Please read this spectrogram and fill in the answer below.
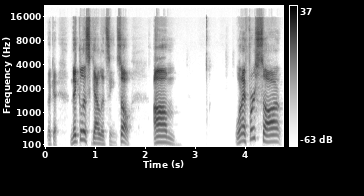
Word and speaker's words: Galitzine: Nicholas Galitzine. Sorry, Nicholas Galitzine. I'm gonna get Let me see. it's Galitzine. Galitzine. Nicholas Galitzine? Galitzine. Galitzine. Galitzine. Okay, Galitzine. Galitzine. I'm Yeah. gonna get it right. Okay, Nicholas Galitzine.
